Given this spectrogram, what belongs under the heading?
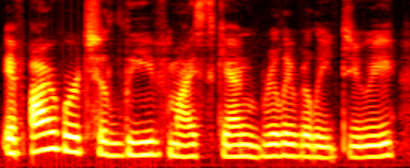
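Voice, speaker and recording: A hoarse woman in her forties chatting casually as she does her makeup, hedging with "like" and "sort of". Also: on the low side, a little slow. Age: 40s. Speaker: makeup reviewer. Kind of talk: casual chat while doing makeup.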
